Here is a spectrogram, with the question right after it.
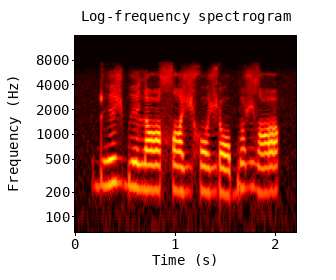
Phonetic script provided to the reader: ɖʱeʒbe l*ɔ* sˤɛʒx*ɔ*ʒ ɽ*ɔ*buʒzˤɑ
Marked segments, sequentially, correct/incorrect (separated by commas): incorrect, correct, correct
